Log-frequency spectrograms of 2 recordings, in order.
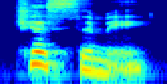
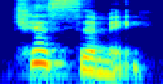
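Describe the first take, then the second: First: The stress is on the first syllable. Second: The same.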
